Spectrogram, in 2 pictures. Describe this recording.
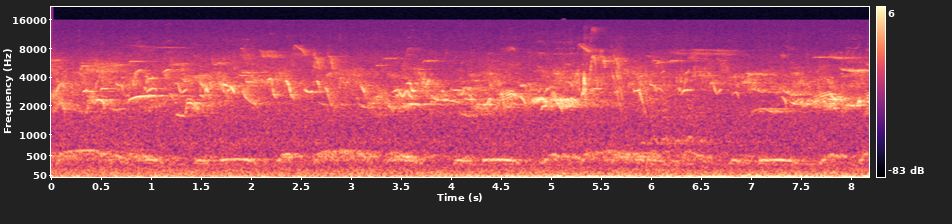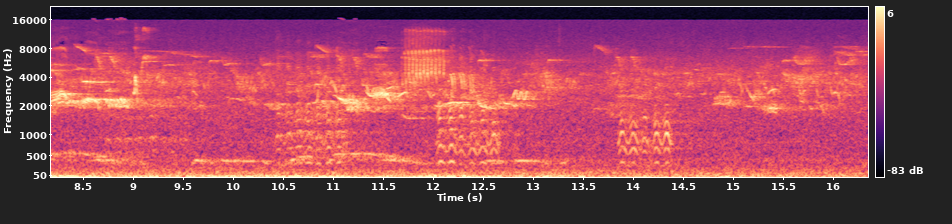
Près du Sierroz le chant matinal des merles, passage de goelands, puis pigeons ramiers.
